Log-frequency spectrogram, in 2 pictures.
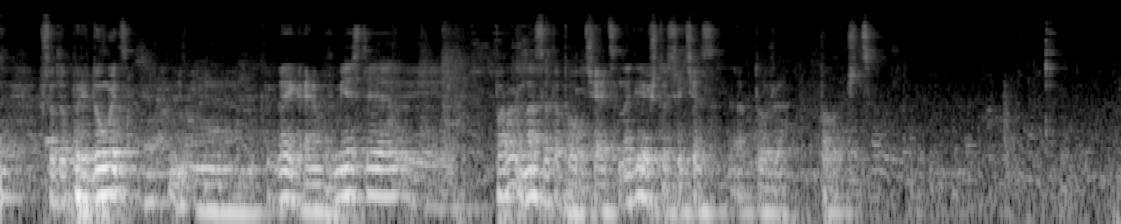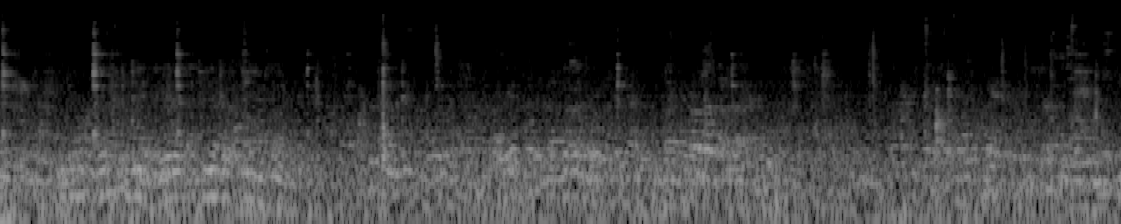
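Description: Two electric guitars play a jazz tune together through amplifiers, loud at first and then softly.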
